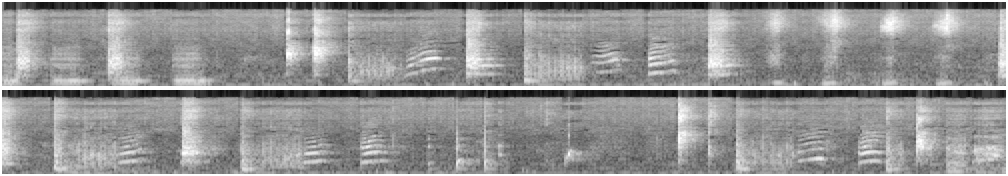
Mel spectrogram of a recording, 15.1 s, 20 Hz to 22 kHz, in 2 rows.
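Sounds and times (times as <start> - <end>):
beatboxed hissing hi-hat: 0.0 - 4.4, 5.3 - 15.0
beatboxing kick and snare: 0.0 - 15.0.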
